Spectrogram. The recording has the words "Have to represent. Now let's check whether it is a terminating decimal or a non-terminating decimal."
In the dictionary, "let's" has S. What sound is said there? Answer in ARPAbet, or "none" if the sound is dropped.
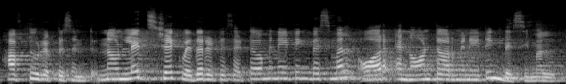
S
